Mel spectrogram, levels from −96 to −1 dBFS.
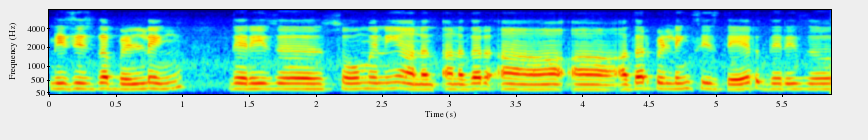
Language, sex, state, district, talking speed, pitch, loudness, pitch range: English, female, Punjab, Kapurthala, 195 wpm, 195 Hz, -16 LUFS, 190-205 Hz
